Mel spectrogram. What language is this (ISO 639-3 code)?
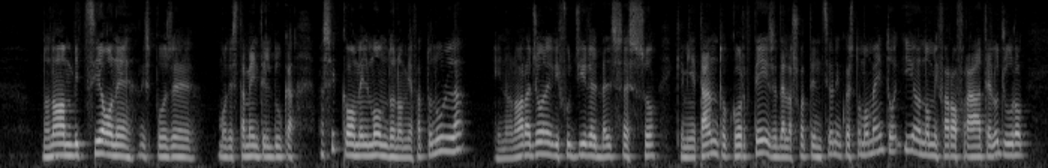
ita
